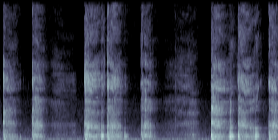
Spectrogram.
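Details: Woman with a cold, several days after a fever, with a hoarse, painful throat, difficulty swallowing and phlegm buildup while taking steam inhalation: about seven harsh cough bursts in close runs with pauses.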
